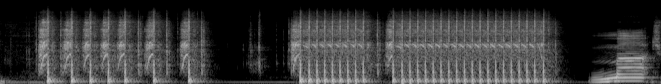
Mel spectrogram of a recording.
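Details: JG Sig 552 airsoft AEG on a 7.4 V LiPo, after shimming the gearbox and a full service (it screeched badly new out of the box): crisp single shots, then even full-auto bursts around fifteen cycles a second, a healthy gearbox.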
